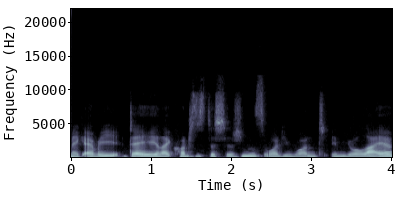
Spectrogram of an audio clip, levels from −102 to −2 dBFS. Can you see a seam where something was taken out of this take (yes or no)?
no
